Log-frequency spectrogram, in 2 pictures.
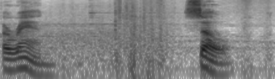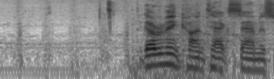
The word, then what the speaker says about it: Aran: and surviving samis Aran some call her Samus aarin and I would say you it sounds better pronounced Iran so the government contacts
